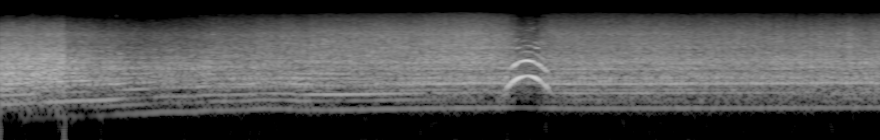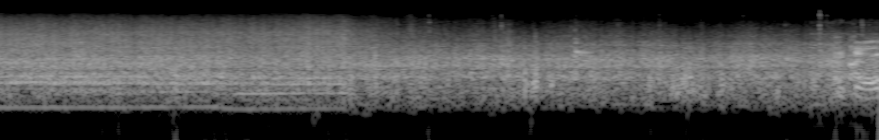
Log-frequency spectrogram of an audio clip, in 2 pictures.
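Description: A diesel vehicle running on Diesel Kleen fuel is held at full throttle, its engine droning steadily with a rising tonal whine and a brief loud surge, heard from inside the cab.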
